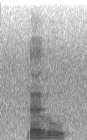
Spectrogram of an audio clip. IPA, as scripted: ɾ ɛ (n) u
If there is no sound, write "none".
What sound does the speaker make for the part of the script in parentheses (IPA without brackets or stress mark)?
l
